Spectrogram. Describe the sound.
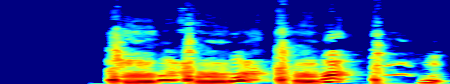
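A person's voice does an impression of the MGM lion's roar: a loud, rough, growling burst followed by several shorter harsh, cough-like rasps, all in one breathy run with no speech.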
